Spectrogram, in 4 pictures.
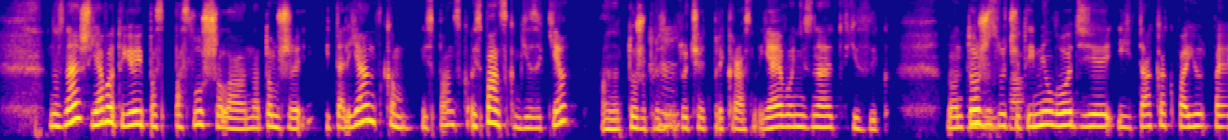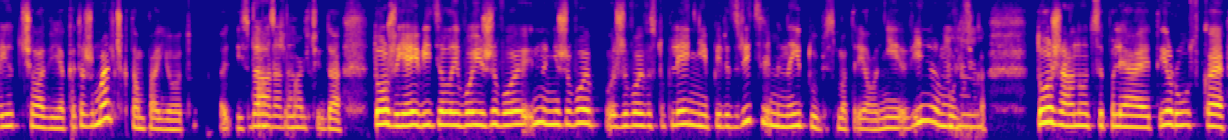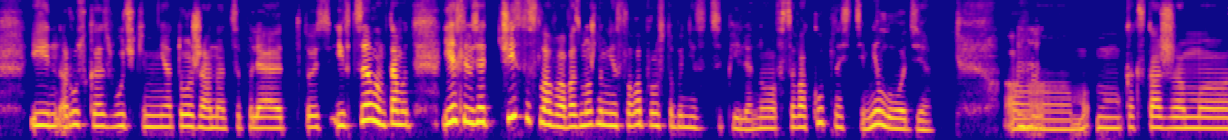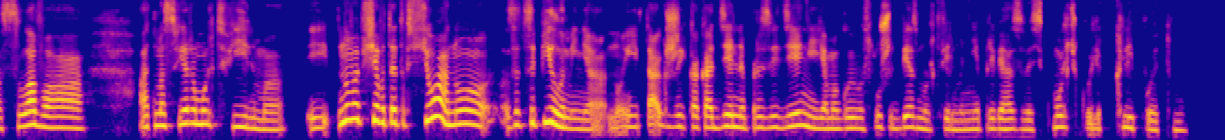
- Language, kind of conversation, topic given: Russian, podcast, Какая песня заставляет тебя плакать и почему?
- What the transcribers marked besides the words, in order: tapping; other background noise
